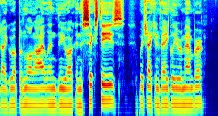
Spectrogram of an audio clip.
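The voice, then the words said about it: American accent. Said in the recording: “As you can tell from the accent, he's a member of what you could call the next generation of Buddhist teachers, ... who grew up as middle-class Americans”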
